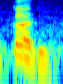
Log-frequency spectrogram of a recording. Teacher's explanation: आप कर्म अगर बोलेंगे तो आप उसमें देखेंगे जो रा का स्वर है वो काफी हल्का आ रहा है, कर्म। इसलिए जो रा है वो रेफ के रूप में मां के ऊपर लगाया गया है।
